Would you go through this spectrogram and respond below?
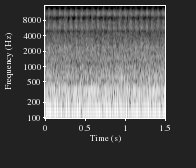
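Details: Vyaire 3100A high-frequency oscillatory ventilator in an in-service training, running with a steady loud low buzzing rumble and rapid pulsing throb as power is turned up to increase chest wiggle.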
